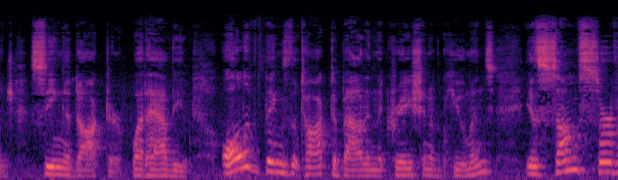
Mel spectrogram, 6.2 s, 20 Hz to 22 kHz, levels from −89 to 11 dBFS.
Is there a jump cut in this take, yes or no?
yes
